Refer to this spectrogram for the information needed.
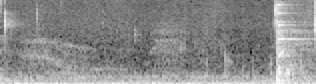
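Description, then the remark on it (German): Glasses clink together once in a toast with homemade mirabelle plum schnapps, a single bright, ringing chink near the end, fairly loud, after a few seconds of quiet room noise. “Ich würde mal sagen, Prösterchen. Zum Wohl.”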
